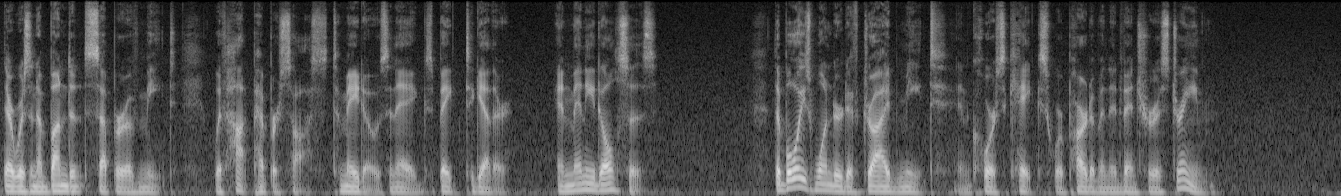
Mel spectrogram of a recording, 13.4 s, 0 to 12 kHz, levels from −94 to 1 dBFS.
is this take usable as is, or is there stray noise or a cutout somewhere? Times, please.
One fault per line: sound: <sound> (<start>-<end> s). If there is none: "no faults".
no faults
